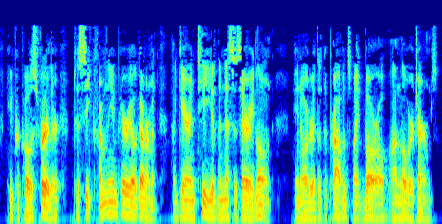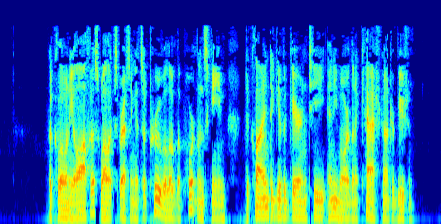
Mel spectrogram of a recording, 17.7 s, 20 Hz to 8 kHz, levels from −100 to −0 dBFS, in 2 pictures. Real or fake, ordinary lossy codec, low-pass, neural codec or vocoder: real; MP3, 24 kbps; 7.2 kHz; none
